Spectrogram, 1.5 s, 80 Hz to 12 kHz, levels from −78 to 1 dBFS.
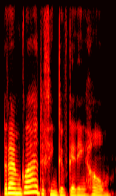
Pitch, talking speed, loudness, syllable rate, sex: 230 Hz, 330 wpm, -18 LUFS, 6.3 syllables/s, female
